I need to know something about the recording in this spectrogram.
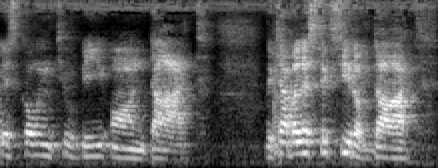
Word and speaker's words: Da'ath: now this video is going to be on dot the kabbalistic seed of dark that's how dark is pronounced and it's spelled D double a t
